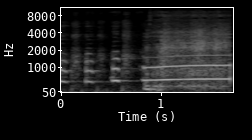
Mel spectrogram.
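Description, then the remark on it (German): A few short choppy bursts give way to a long, steady, high-pitched tone held at even loudness with a breathy hiss, a voice imitating a television tone heard when the TV sound no longer works properly. “So ganz langer Ton, das ist so wie so ein Ton im Fernsehen, so weißt du, wenn der Ton nicht mehr richtig funktioniert.”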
